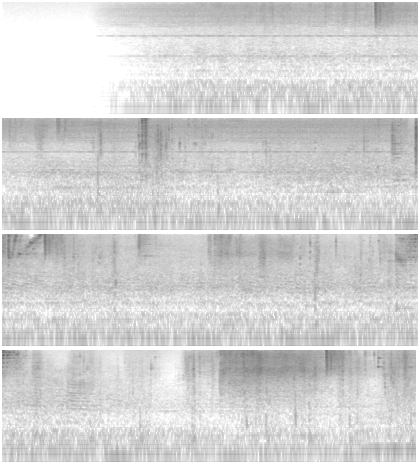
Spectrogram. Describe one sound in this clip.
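Heavy footsteps thud on a hard metal floor.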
